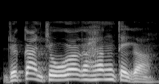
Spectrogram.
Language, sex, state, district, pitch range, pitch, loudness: Wancho, female, Arunachal Pradesh, Longding, 190-230 Hz, 215 Hz, -11 LUFS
